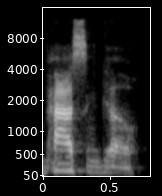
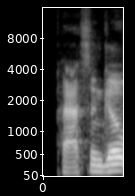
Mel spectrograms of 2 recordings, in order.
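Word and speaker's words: Kpassagnon: pronounce his last name pass and go pass and go really yeah it's literally how it is because the k is silent oh okay i would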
